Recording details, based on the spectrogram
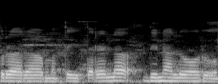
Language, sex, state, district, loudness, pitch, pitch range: Kannada, female, Karnataka, Raichur, -15 LUFS, 150 Hz, 145-160 Hz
